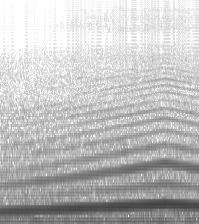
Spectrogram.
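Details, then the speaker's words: Phone speaker playing a water-eject app tone, face down, after the phone got wet and its sound became distorted. A loud, pure tone slides slowly upward then eases back, and water is pushed out of the speaker. "คนเห็นไหมครับว่ามีน้ำออกมาแล้วอีกครับอันนี้คือสาเหตุที่ทางตัวแอปเขาให้เราคว่ำหน้าลำโพงลงนะครับ"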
